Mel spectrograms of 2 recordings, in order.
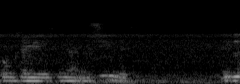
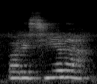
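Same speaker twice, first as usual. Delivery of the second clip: alarmed news; 3 dB louder than usual. Retold or imitated. Panicked relative on phone.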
